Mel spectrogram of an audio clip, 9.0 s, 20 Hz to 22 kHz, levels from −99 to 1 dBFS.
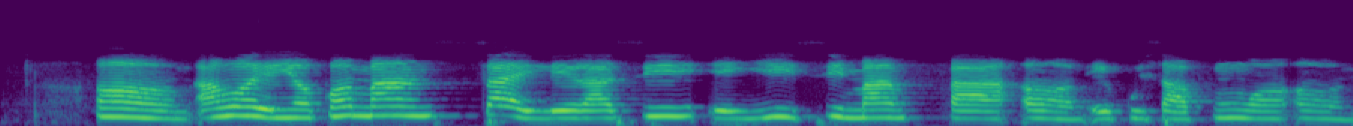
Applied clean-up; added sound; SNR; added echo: none; none; none; reverberation time 0.3 s.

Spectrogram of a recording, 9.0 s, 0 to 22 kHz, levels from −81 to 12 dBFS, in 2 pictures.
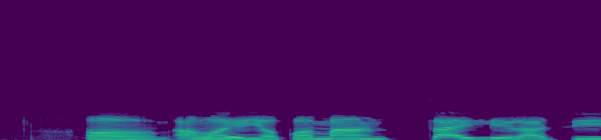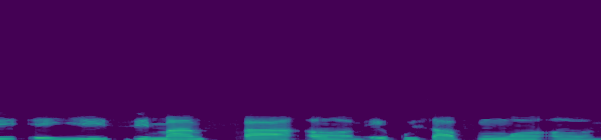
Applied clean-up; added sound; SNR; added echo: none; none; none; none.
